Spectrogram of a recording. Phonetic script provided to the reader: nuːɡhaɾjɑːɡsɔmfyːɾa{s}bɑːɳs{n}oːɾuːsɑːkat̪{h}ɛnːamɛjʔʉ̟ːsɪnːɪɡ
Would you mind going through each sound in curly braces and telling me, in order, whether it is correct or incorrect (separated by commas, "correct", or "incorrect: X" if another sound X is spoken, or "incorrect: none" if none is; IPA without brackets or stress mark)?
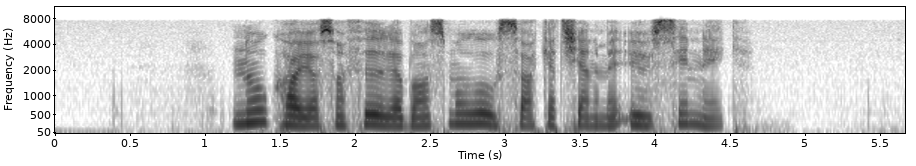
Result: incorrect: none, incorrect: m, incorrect: ɕ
